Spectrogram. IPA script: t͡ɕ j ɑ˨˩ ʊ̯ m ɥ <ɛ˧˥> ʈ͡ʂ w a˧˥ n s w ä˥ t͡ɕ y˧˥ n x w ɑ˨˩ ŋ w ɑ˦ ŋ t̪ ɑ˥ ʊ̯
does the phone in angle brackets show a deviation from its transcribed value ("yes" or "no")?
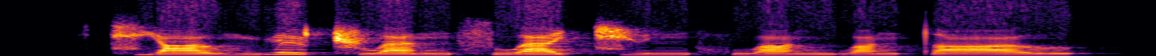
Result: yes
